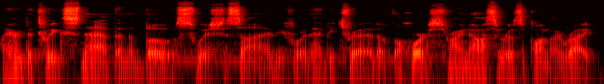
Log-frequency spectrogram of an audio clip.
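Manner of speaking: plain reading voice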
